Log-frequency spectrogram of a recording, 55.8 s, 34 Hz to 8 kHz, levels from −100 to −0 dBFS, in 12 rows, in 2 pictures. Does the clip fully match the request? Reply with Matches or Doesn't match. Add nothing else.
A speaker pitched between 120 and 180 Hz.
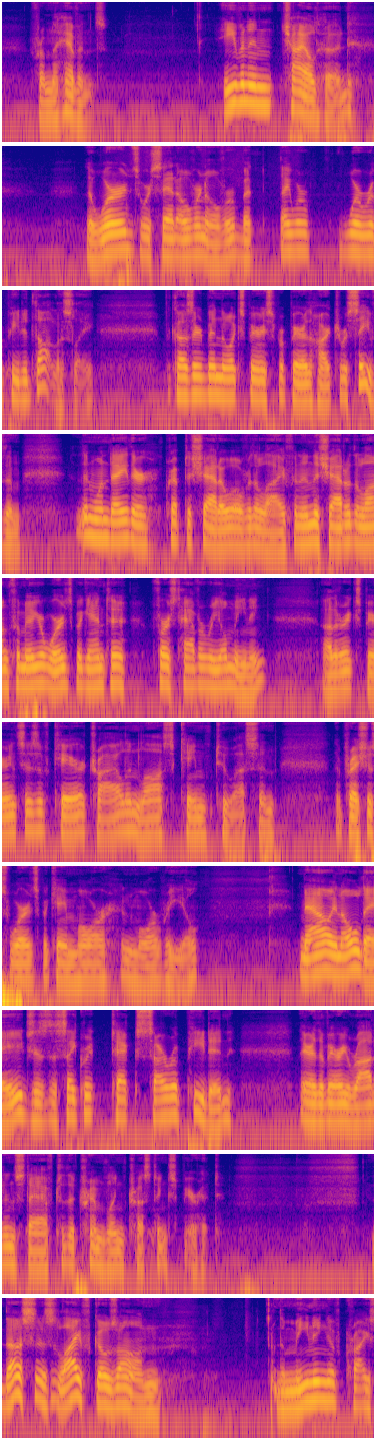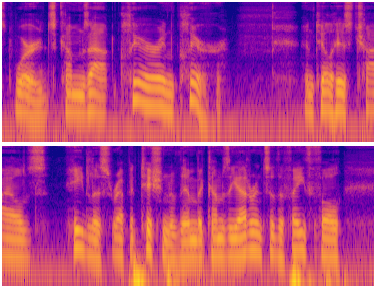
Doesn't match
